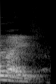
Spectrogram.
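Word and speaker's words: knife: नाइफ नाइफ का है अब इसकी स्पेलिंग है के एन आई एफ ई लेकिन मुझे बताओ नाइफ में के की आवाज आ रही है व आप कहोगे के की आवाज नहीं आ रही तो हम के बनाएंगे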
